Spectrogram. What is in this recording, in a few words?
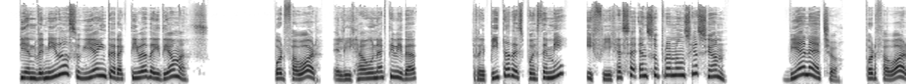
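female corporate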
